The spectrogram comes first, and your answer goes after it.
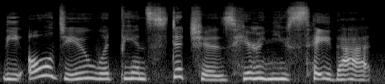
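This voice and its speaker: A woman's voice: high voice, animated, slow pace, a little hiss or hum. An actress playing a loyal, kind-hearted, streetwise young woman in a video game, speaking in an earnest, plucky, slightly guarded way. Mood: wistful. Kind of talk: dramatic video game voice acting.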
